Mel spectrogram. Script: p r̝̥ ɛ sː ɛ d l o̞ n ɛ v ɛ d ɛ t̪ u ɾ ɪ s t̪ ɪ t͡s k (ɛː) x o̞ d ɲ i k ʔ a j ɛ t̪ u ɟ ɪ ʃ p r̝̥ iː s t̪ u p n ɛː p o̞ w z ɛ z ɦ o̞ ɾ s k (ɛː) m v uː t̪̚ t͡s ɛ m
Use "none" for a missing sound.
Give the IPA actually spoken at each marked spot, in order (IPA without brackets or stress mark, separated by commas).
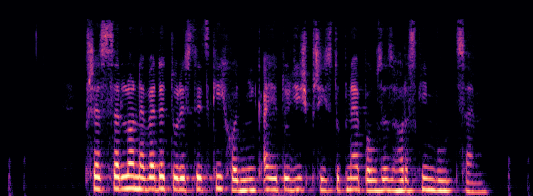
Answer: iː, iː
